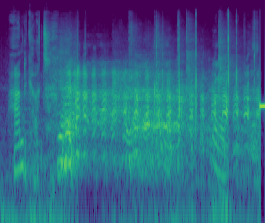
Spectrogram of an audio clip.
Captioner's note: raucous laughter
